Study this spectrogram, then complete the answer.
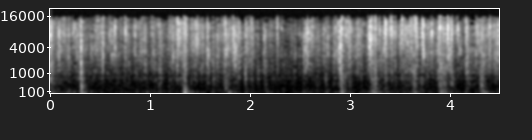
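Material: Paper.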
